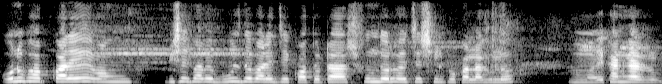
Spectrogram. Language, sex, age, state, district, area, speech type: Bengali, female, 30-45, West Bengal, Uttar Dinajpur, urban, spontaneous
